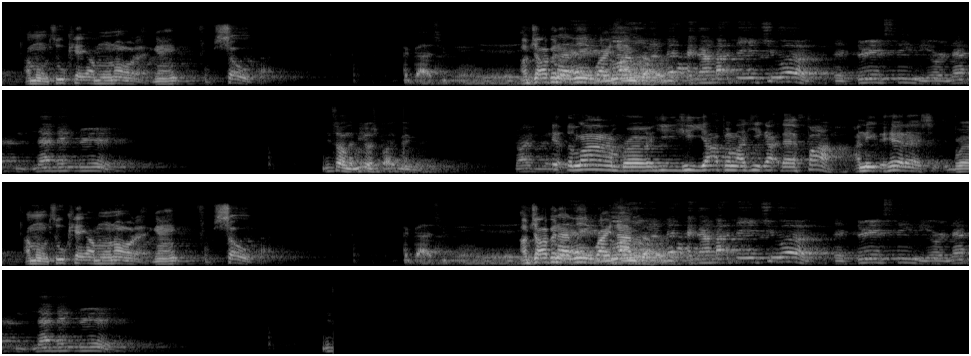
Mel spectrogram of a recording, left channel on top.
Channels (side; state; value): right; drops out; at 13.0 s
